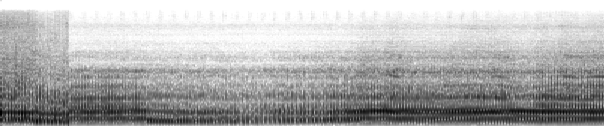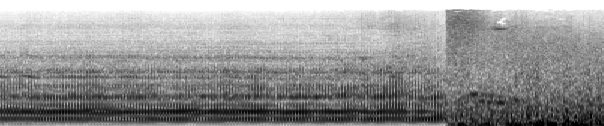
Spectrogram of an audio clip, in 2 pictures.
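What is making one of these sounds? A vehicle engine hums as it approaches along a road.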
